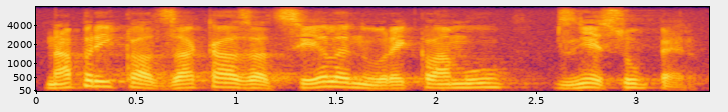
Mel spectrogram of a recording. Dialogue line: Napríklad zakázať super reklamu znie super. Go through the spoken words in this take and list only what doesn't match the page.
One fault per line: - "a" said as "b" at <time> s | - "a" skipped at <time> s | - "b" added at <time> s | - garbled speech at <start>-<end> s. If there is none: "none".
- "super" said as "cielenú" at 1.2 s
